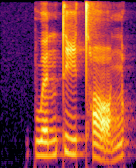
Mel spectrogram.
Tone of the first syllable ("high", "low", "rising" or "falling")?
rising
